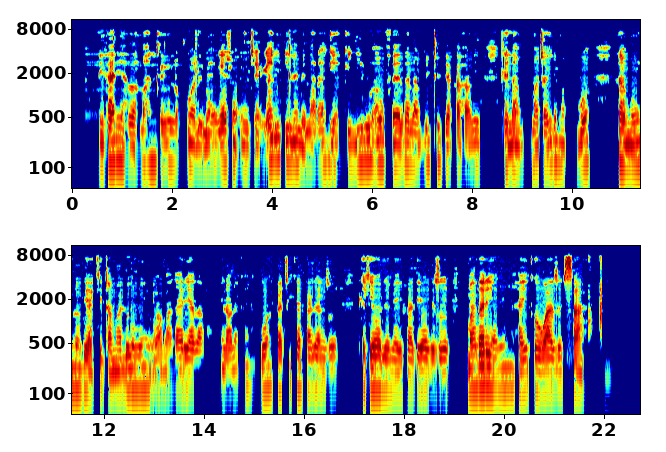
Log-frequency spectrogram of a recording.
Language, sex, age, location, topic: Swahili, male, 25-35, Nakuru, finance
